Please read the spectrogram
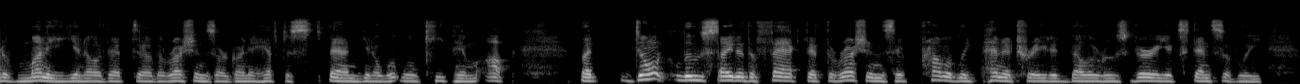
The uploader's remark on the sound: The Wilson Center’s Canada Institute, Global Europe Program, and Kennan Institute invite you to this virtual panel with leading authorities.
